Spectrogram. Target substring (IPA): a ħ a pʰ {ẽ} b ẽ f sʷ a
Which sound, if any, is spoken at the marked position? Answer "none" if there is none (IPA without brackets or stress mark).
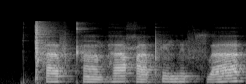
ẽ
